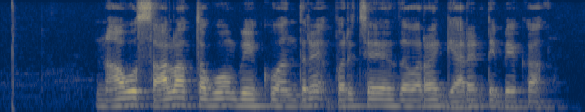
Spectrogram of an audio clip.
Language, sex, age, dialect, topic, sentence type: Kannada, male, 25-30, Central, banking, question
